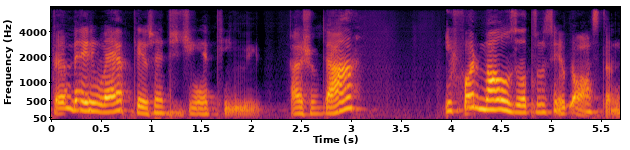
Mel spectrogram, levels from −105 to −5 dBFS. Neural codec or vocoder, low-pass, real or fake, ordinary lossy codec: codec, 16 kHz, 1 kbps, FreqCodec, larger model; 7.2 kHz; fake; none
